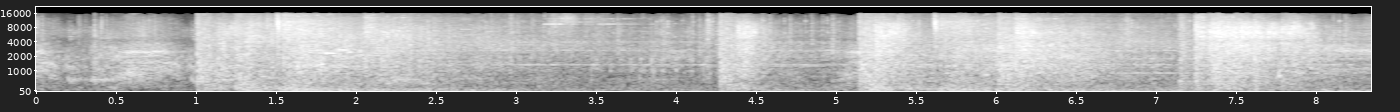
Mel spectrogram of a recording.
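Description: A gun fires several loud, echoing shots.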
